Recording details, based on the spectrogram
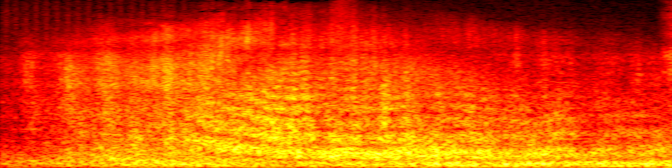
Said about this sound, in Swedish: Helsika. Precis när flyget dyker ner med, i ett dundrande smatter av kanoner och explosioner som lyckligtvis slår ner precis bakom huset.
